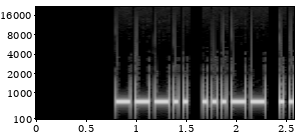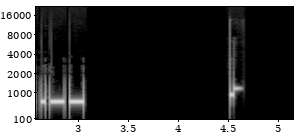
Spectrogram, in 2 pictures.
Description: Morse code, heard as a keyed tone, about 25 wpm, 700 Hz. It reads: 833
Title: Common Cut Numbers - 3-Digit 25wpm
